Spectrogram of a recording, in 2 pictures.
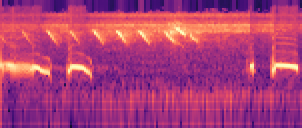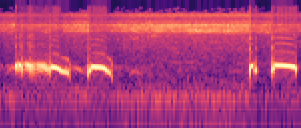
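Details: Spotted dove lure recording: repeated falling coos grouped in phrases, with a run of quick high downslurred chirps from another bird in the first two seconds, then more clear coo phrases.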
